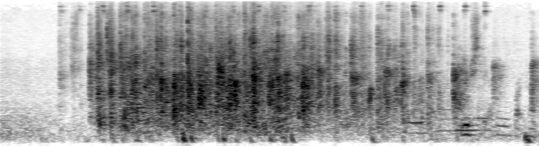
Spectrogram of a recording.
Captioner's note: applause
